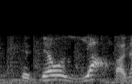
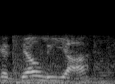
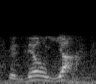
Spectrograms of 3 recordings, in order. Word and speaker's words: Gadelha: Whenever you see the H and the A, it's pronounced like a Y-A. So it's Kladja Gadelha. Not Gadelha. Gadelha. Kladja Gadelha.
